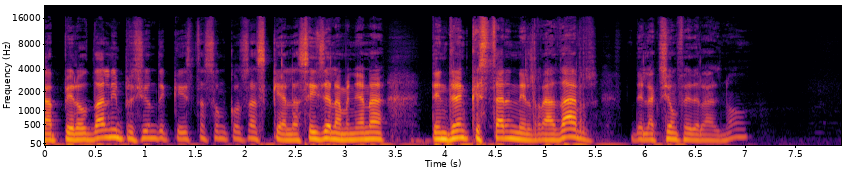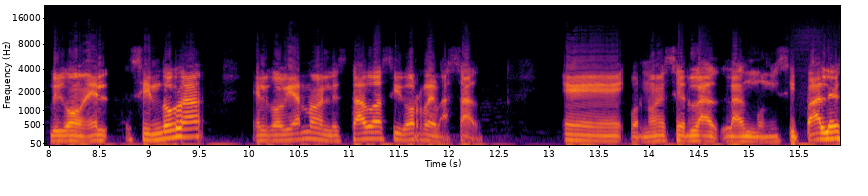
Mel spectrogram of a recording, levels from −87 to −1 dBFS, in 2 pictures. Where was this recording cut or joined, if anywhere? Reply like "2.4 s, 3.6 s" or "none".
8.0 s, 13.8 s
